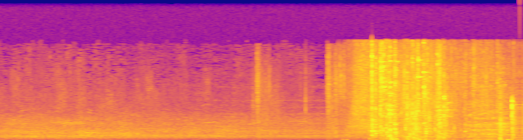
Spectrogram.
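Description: Film soundtrack: a hushed stretch of faint music, then about four seconds in, a heavy crash into metal wreckage with loud shattering and clattering debris.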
